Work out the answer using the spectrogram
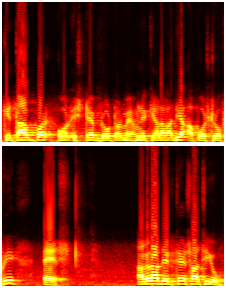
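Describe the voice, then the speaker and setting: A male English grammar teacher giving an exam-prep lesson. He explains each rule patiently and reads out example phrases slowly, stopping to ask his students rhetorical questions. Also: high voice, steady tone, poor audio. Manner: addresses students directly and checks understanding with rhetorical questions.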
